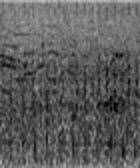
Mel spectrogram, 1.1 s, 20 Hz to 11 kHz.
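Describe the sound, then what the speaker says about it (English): Helicopter rotor chop from the video game Spider-Man 2, a steady, dense rumbling thrum with faint rhythmic pulsing, fairly quiet and continuous throughout. "We need specifically a helicopter"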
